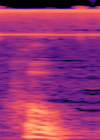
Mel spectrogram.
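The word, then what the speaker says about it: who: walk what wear Y ಹೂ ಸೊ ಇಲ್ಲಿ ಮಾತ್ರ change ಆಗುತ್ತೆ ಸ್ವಲ್ಪ ಹೂ ಇಲ್ಲಿ ಡಬ್ಲ್ಯೂ ಸೈಲೆಂಟ್ ಆಗುತ್ತೆ ಹೂ ವಿಚ್ ವೈಟ್ ವೈಟ್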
